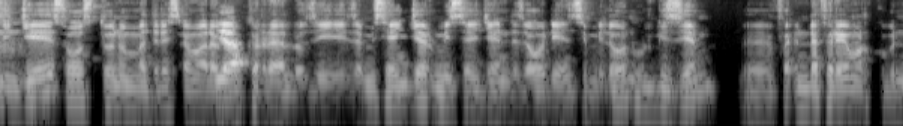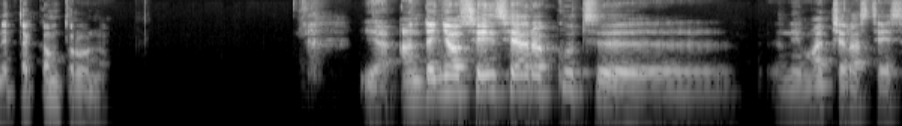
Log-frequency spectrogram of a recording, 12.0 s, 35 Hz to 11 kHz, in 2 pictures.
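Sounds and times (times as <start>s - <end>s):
man speaking in fragments: 0.0s - 6.7s, 8.4s - 12.0s.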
